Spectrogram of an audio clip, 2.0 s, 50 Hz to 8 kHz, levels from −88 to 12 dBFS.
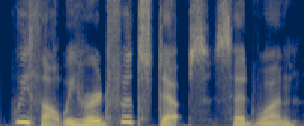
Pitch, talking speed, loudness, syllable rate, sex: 195 Hz, 205 wpm, -17 LUFS, 5.0 syllables/s, female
